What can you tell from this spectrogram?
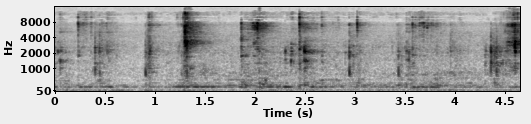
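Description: Faint close-miked chewing: irregular soft clicks and smacks of a mouth eating food, about a dozen over the few seconds.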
